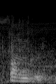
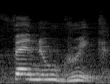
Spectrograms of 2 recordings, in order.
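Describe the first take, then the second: First: The word is said as fun-greek. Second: The word is said as fen-u-greek. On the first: The speaker calls it right. "No, fungreek" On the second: The speaker calls it wrong. "how some people pronounce it is fenugreek, but that's not the right way"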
